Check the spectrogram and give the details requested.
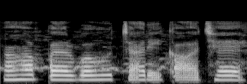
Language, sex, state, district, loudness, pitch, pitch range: Hindi, female, Rajasthan, Jaipur, -15 LUFS, 215 Hz, 210-220 Hz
